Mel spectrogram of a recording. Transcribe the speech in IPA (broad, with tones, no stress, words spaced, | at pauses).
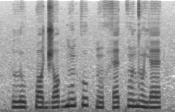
lu˨ k͡pɔ˨d͡ʒɔ˨˦ ɡ͡bũ˦ku˦˨k͡pũ˨ hɛ˨˦kũ˦dũ˦˨jɛ˧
